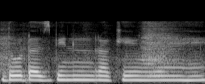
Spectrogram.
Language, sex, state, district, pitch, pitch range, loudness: Hindi, female, Chhattisgarh, Sarguja, 200 Hz, 195-205 Hz, -14 LUFS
